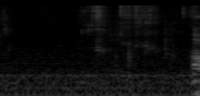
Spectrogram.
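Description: Faint crunching of dried edible mole crickets being bitten and chewed.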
